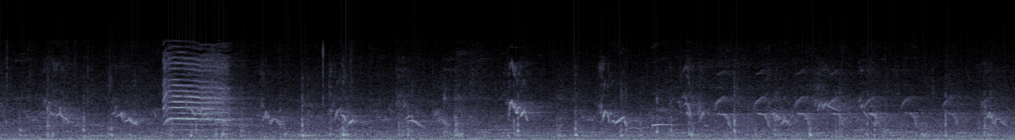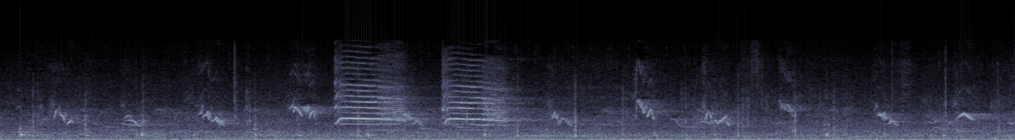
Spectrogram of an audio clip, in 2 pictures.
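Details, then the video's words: A blue jay in Central Park, New York, berates a raccoon with two bursts of harsh, raspy scolding calls several seconds apart, over busy chirping from smaller birds and a steady low city hum. "Blue Jay berating Racoon"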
